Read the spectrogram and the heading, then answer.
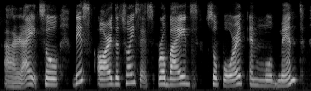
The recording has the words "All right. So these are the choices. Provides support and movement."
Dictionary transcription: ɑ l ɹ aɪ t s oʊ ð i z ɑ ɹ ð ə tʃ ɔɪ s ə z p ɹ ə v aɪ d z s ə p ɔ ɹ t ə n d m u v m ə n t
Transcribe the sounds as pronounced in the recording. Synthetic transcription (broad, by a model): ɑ l ɹ aɪ t s oʊ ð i s ɑ ɹ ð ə tʃ ɔɪ s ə s p ɹ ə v aɪ d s s ə p ɔ ɹ t ə n d m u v m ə n t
